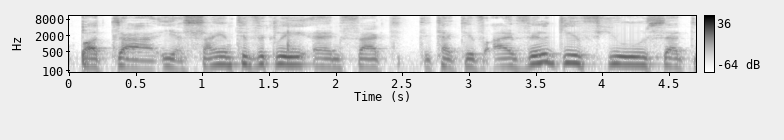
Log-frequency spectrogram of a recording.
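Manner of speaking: a lightly voiced German aristocrat; German accent. German doctor explaining his family, in a German accent. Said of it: "Your stupid accent".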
